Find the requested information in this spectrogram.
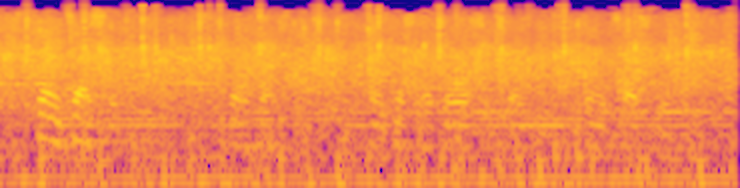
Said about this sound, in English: and we're going to clap and we're going to cheer. Come on, church.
